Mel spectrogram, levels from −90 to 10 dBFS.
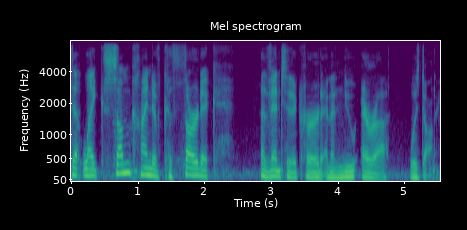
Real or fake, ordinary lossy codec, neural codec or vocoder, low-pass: fake; AAC, 48 kbps; codec, 16 kHz, 4 kbps, FunCodec, trained on Chinese and English, 50 frames a second; 7.2 kHz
